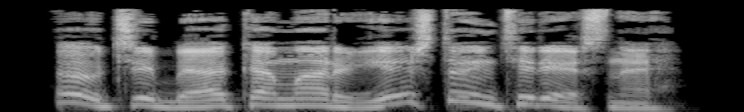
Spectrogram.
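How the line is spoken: Cheerful growl through teeth. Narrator (Russian): Улине весело усмехнулась, прорычав сквозь плотно сомкнутые зубы

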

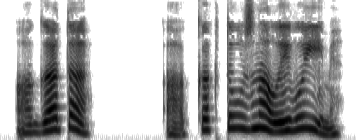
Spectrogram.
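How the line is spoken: Strained utterance. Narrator (Russian): Все, что я смогла выдавить

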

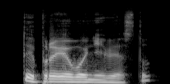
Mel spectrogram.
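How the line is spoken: Mocking. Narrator (Russian): насмешливо приподняла бровь матриарх Басир

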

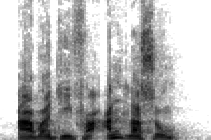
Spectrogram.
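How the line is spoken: Shout. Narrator (German): rief Kohlhaas

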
